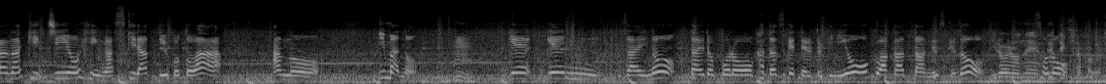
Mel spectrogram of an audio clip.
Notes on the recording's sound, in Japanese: なぜか雨天の車移動中に収録しました。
